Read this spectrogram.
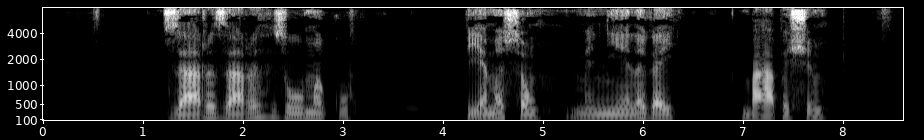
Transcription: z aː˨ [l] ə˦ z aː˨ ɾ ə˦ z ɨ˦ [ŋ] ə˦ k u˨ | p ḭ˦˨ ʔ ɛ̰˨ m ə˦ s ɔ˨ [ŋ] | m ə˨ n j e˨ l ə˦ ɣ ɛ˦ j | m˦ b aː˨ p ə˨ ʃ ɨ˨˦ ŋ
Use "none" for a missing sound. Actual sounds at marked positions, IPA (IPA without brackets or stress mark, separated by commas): ɾ, m, ŋ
